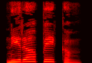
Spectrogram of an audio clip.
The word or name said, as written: ನಿರಾಪೇಕಂ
